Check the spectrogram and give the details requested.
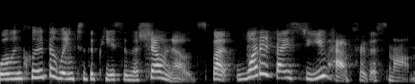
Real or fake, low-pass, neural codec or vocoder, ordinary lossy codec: fake; 7.2 kHz; codec, 16 kHz, 4 kbps, X-Codec, HuBERT features, trained on balanced general audio; AAC, 32 kbps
